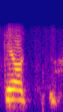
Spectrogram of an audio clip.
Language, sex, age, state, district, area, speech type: Odia, female, 45-60, Odisha, Sundergarh, rural, conversation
